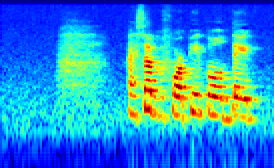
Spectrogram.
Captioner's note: sighs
